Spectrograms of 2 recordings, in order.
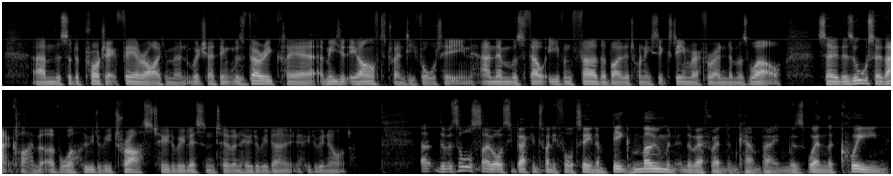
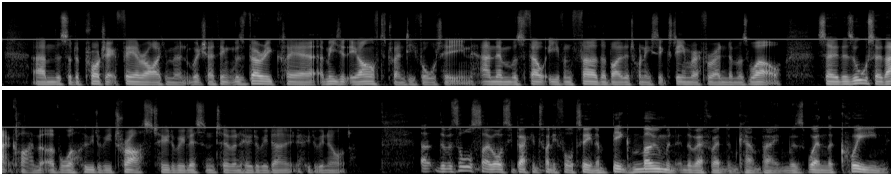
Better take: first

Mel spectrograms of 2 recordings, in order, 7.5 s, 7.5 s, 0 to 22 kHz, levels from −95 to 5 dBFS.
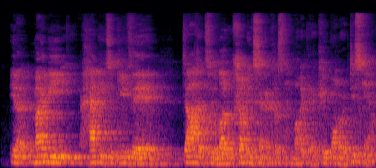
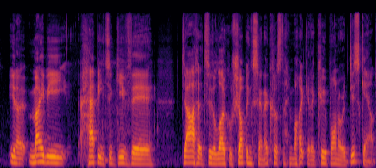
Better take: second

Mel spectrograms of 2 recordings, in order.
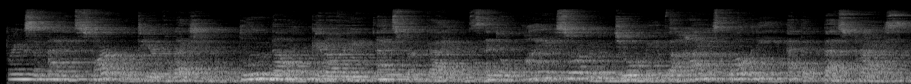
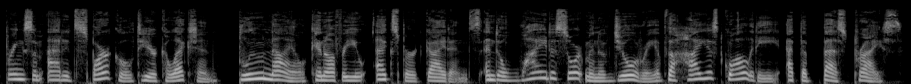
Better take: second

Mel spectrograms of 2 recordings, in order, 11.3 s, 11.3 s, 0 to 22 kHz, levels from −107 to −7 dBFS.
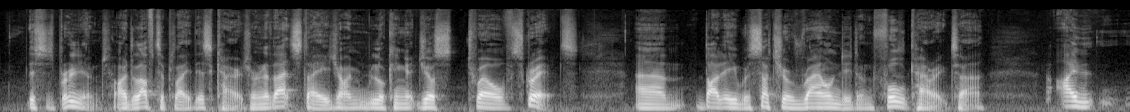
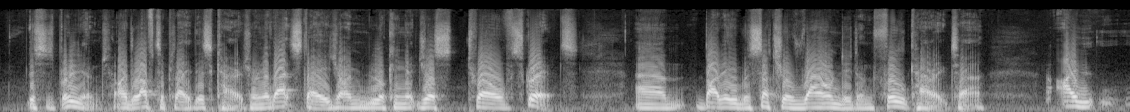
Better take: first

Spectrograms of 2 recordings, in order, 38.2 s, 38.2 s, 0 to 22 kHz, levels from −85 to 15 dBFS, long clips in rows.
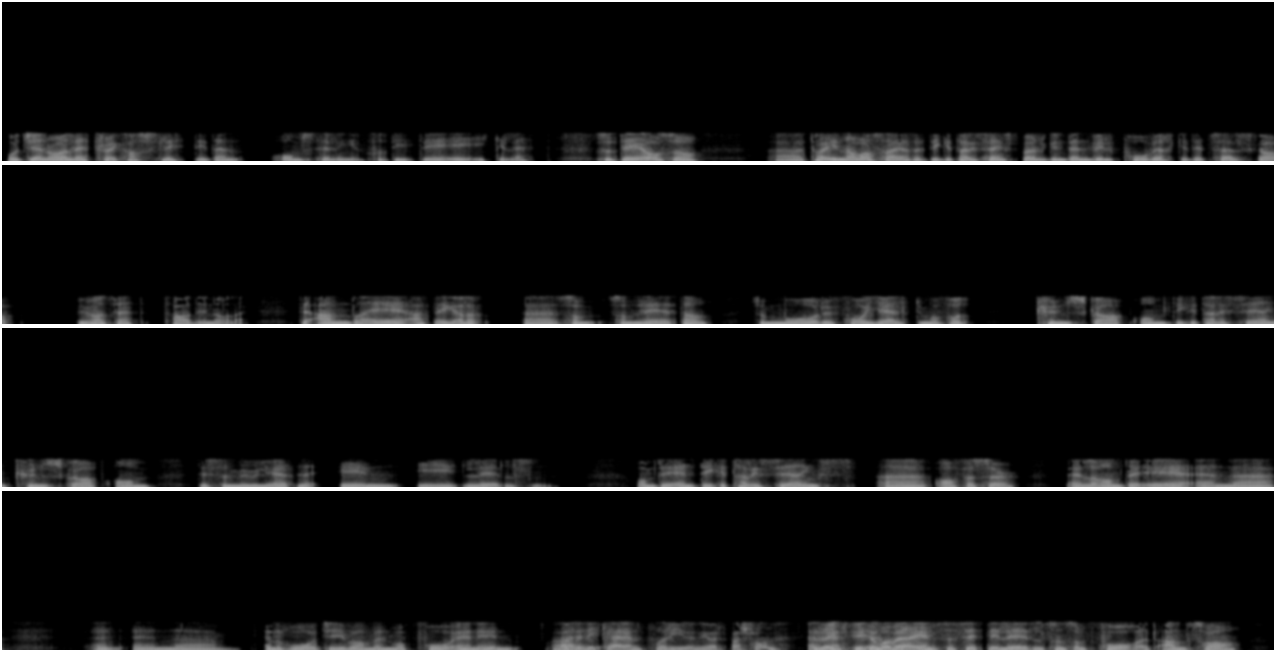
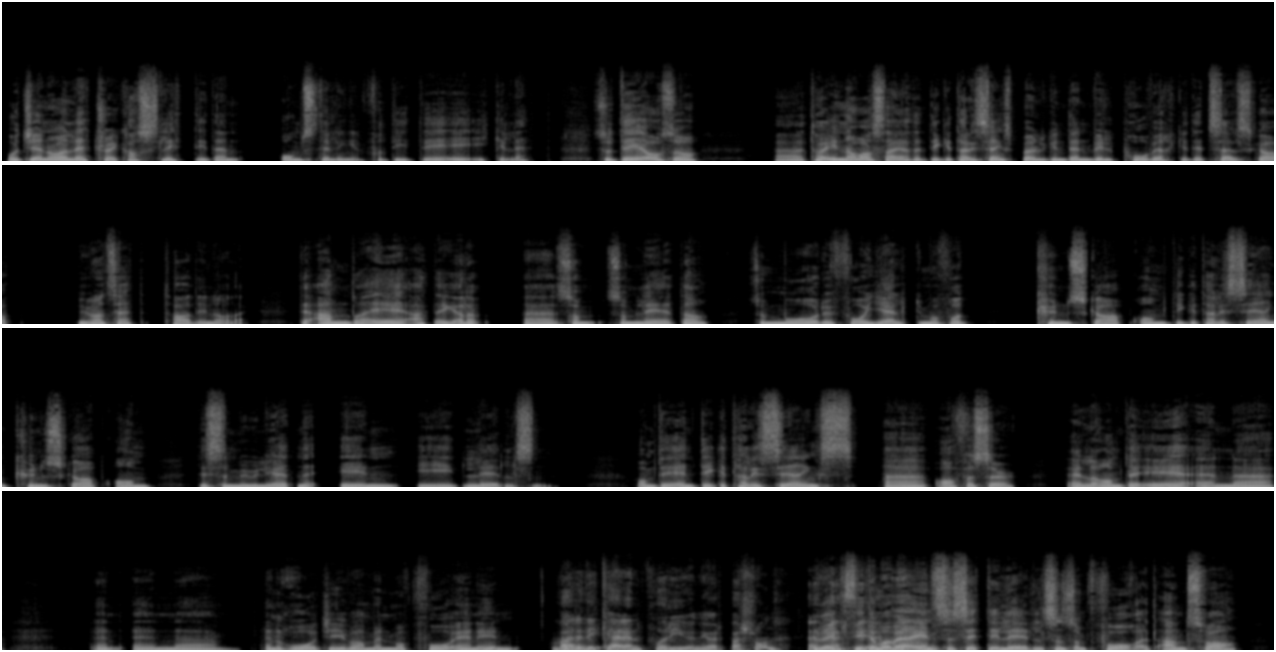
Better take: second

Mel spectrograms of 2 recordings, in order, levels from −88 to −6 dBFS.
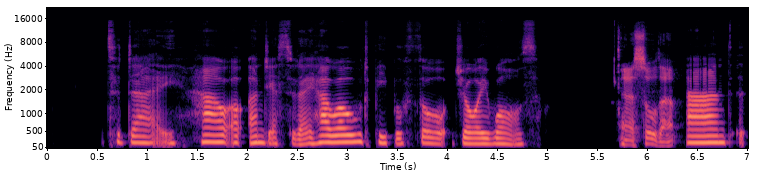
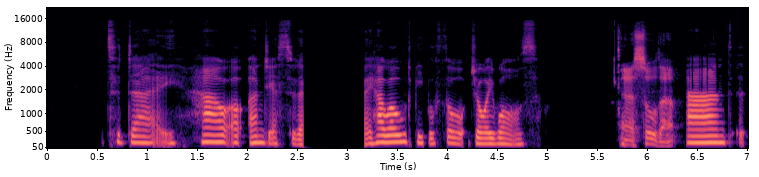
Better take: first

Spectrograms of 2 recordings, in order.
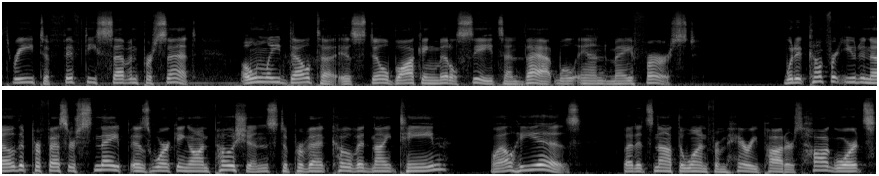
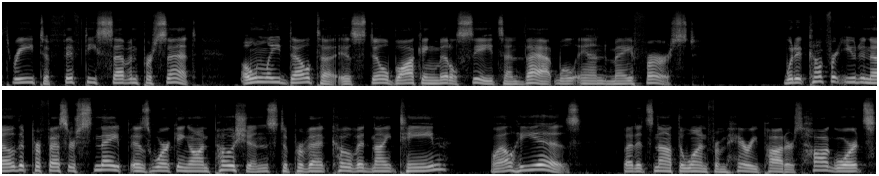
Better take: second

